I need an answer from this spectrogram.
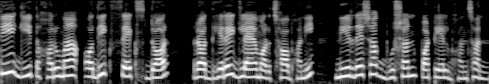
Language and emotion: Nepali, neutral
